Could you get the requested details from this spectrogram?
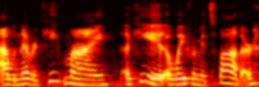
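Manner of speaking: ordinary talk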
